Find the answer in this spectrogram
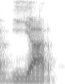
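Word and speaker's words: guiar: खियार, गुयार या गियार। तो ये बनेगा गियार। क्यों? क्योंकि जी और आई के दरमियान यू है जो कि साइलेंट है, तो इस वजह से ये बनेगा गियार। गेर्रा, गेर्रा।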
